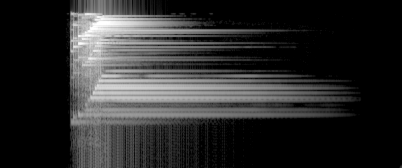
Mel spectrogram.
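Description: A single bright, bell-like chime sound effect that strikes sharply a little under a second in and rings away over about two seconds.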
